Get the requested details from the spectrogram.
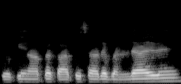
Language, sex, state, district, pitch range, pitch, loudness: Hindi, male, Uttar Pradesh, Jyotiba Phule Nagar, 125-130 Hz, 130 Hz, -18 LUFS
